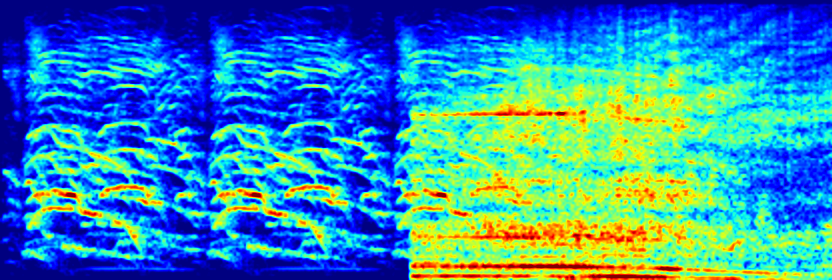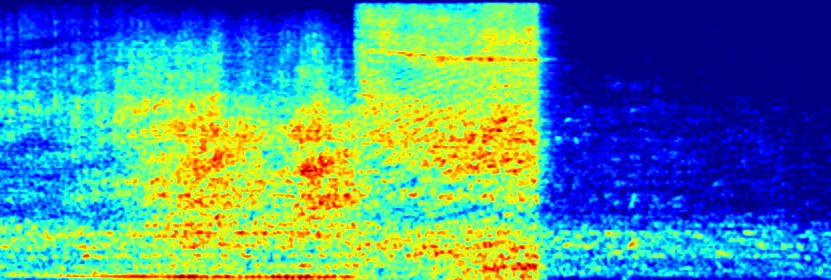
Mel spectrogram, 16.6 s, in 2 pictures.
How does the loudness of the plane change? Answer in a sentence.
The volume of the plane goes down, then up.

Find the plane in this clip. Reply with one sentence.
The plane can be heard from 4.1 to 13.7 s.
